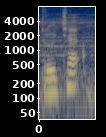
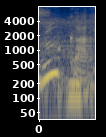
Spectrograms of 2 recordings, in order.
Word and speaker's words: trucha: Trucha. Trucha. Trucha. That's not yes. Truca. Okay. Trucha. Trucha. Trucha. Trucha. Because the CH is like ch.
